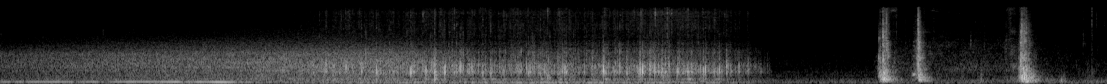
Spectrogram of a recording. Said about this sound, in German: Draußen näherte sich ein Fahrzeug.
